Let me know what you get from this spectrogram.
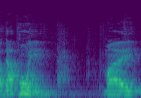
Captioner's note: none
